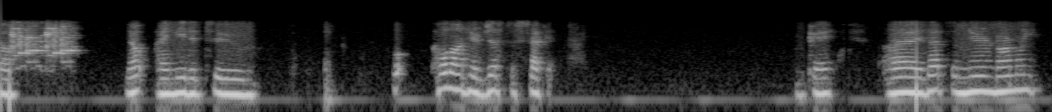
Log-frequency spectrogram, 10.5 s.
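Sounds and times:
phone ringing: 0:00.0 - 0:00.9
speech: 0:01.3 - 0:02.6, 0:04.4 - 0:05.6, 0:08.0 - 0:10.4.

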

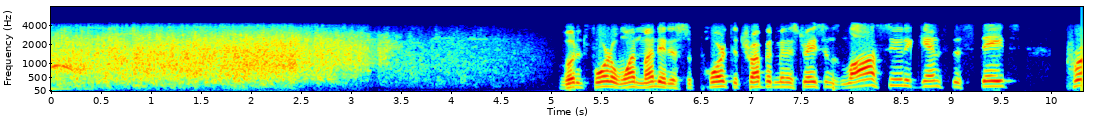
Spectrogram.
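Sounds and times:
applause: 0:00.0 - 0:04.6
speech: 0:05.2 - 0:10.3.

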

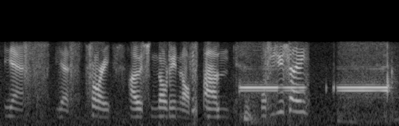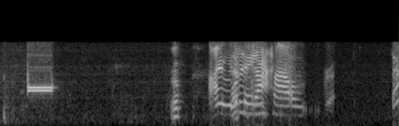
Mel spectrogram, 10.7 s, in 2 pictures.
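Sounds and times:
speech: 0:00.1 - 0:04.2, 0:07.6 - 0:09.5
phone emergency alert tone: 0:03.2 - 0:06.1.

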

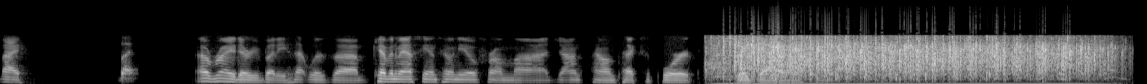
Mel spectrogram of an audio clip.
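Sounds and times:
speech: 0:00.0 - 0:00.3, 0:01.2 - 0:01.4, 0:02.0 - 0:08.8
applause: 0:07.0 - 0:11.4.

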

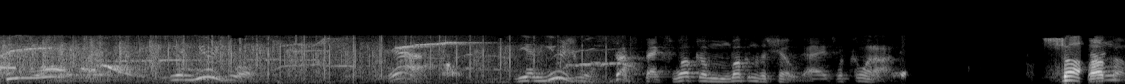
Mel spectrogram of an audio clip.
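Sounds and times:
audience applauding guests of a wrestling talk show: 0:00.0 - 0:06.5
speech: 0:01.7 - 0:02.7, 0:03.9 - 0:04.4, 0:05.2 - 0:09.1, 0:10.6 - 0:11.2.

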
